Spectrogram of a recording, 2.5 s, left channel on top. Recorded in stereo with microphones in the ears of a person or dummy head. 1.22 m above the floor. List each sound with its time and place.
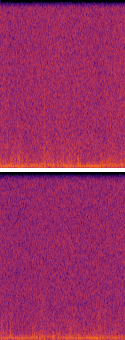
Only background noise.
